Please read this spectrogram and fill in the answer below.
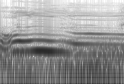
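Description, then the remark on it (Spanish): A wolf howls in one steady, drawn-out tone that wavers slightly in pitch, fairly loud, with no voices around it. “Le falta el lobo.”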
